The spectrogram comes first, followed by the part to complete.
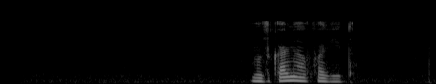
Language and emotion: Russian, neutral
